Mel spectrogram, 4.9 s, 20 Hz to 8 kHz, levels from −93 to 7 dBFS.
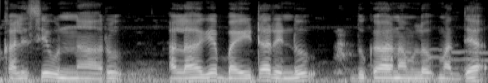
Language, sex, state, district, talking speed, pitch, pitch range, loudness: Telugu, male, Andhra Pradesh, Sri Satya Sai, 100 wpm, 105 Hz, 105-115 Hz, -17 LUFS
